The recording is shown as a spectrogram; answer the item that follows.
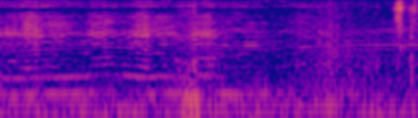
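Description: A handheld rotary carving tool running, heard only faintly as a thin, steady whine.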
